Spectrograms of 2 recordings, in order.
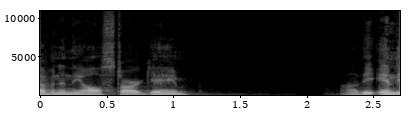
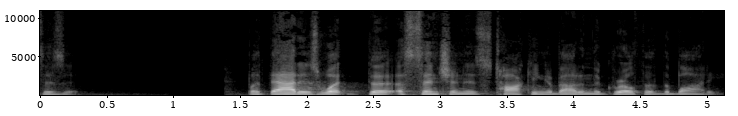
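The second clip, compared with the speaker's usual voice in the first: ordinary talk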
